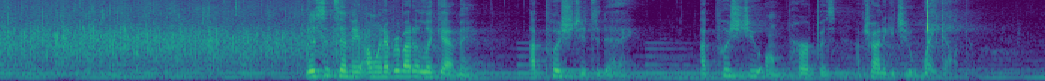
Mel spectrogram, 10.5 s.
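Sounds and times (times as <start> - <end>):
crowd clapping: 0.0 - 3.9
speech: 3.1 - 6.4, 7.0 - 9.6.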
